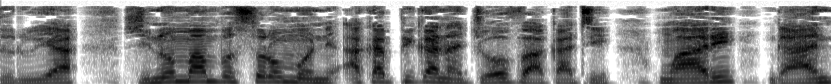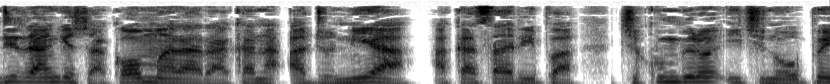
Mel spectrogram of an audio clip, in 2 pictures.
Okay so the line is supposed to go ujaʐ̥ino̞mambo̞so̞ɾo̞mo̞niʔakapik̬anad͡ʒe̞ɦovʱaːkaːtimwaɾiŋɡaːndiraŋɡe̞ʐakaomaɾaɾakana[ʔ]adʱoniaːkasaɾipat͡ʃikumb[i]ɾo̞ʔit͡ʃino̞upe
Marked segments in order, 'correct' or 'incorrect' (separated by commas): correct, correct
